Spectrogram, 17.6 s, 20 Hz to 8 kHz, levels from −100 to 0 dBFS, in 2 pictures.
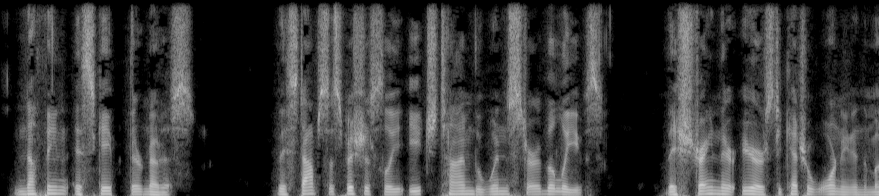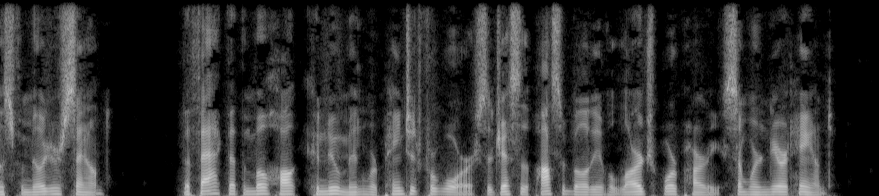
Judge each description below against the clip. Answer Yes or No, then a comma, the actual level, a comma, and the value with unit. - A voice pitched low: Yes, low, 110 Hz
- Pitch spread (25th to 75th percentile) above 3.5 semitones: No, average, 2.8 semitones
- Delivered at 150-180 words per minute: Yes, average, 165 wpm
